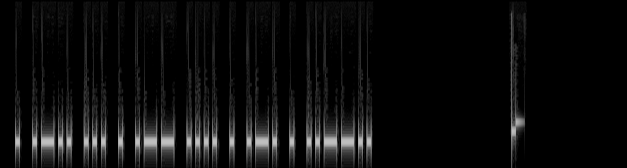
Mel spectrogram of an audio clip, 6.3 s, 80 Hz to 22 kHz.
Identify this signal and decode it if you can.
Morse code, heard as a keyed tone, about 28 wpm, 700 Hz. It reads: ELSEWHERE?
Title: Sentences from Top 1600 Words 28wpm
